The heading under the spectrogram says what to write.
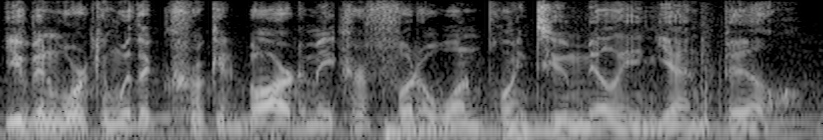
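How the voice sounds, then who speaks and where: A man acting as a cool, sardonic game detective. He speaks in a lowish voice with dry confidence and a taunting edge, with music clearly underneath. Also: fairly even intonation, normal speed, natural voice. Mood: sardonic, accusing. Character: cool, sardonic male investigator confronting wrongdoers. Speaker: voice actor in a video game. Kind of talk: dramatic game cutscene dialogue, English dub.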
